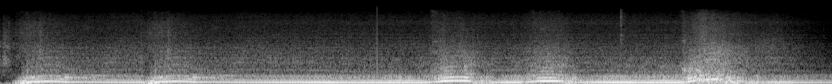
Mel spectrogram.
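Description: Car engine sound effect: a steady idle that starts abruptly, with five quick throttle blips that each rise and fall in pitch. The last blip goes highest, and the engine begins to fade near the end.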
